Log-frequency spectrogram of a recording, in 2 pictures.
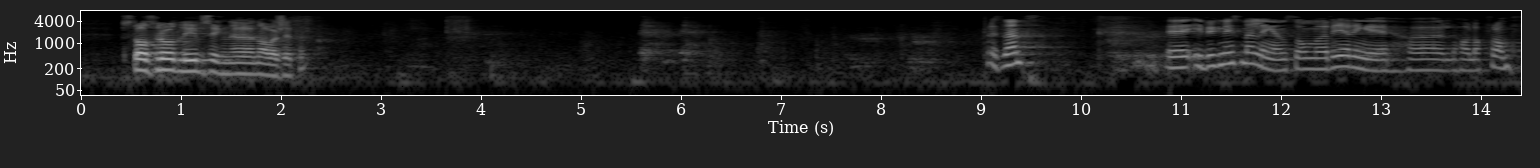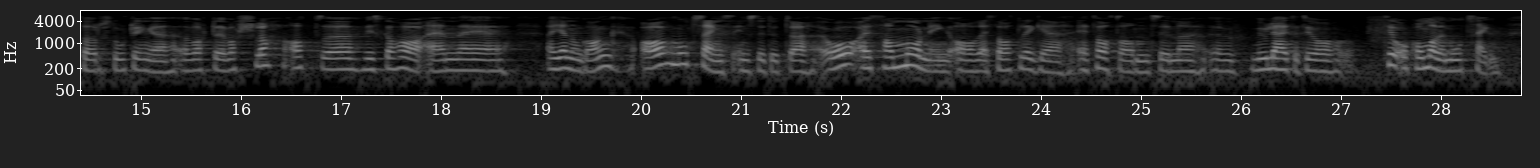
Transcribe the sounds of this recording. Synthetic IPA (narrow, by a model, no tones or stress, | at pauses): st̪ɑːt̪sɾoːd̪liːʋsʏŋnənɑːʋæʂɪt̪ə | pʰɾɛsɪd̪ɛnt̪ | ɪbʏɡnɪŋsmɛlːɪŋənsɔmɾɛjeːɾɪŋə | hɑɭɑk̚t̪fɾɑmfɔɾst̪uːʈɪŋəʋɑʈːʋɑʂlɑɑt̪ʋɪskɑɦɑːʔæ̰ɪn | æɪjɛnːʊmɡɑŋʔɑʋmuːt̪sɛŋnsɪ̰nst̪ɪt̪ʰʉt̪əɔæɪsɑmɔɖnɪŋɑʋd̪æɪst̪ɑːt̪lɪɡəæt̪ʰɑːt̪ɑnn̩siːnəmʉːlɪhæɪt̪əʈʰɪlɔ | t̪ʰɪlɔkʰɔmːəmɛmuːt̪sɛŋn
